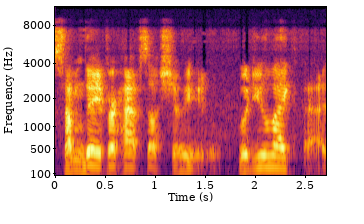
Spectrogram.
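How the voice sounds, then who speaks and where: A man performs in a put-on character voice. His pace is moderate. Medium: read story. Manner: imperious, sensual.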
